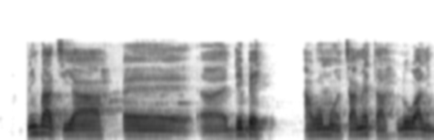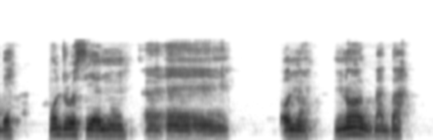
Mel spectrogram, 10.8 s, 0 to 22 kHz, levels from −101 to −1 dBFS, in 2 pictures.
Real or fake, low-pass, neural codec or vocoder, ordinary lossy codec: real; 7.2 kHz; none; none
